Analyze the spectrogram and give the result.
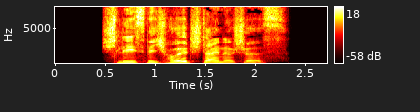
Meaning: strong/mixed nominative/accusative neuter singular of schleswig-holsteinisch
- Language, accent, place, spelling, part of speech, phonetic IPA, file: German, Germany, Berlin, schleswig-holsteinisches, adjective, [ˈʃleːsvɪçˈhɔlʃtaɪ̯nɪʃəs], De-schleswig-holsteinisches.ogg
